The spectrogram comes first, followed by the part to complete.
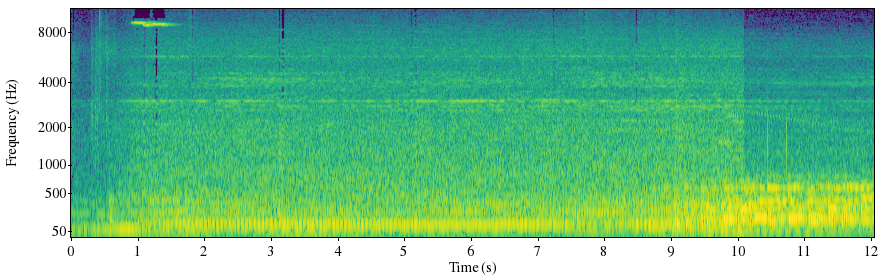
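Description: A steady low hum with a hiss over it. Sustained music chords come in about nine seconds in and grow louder toward the end.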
